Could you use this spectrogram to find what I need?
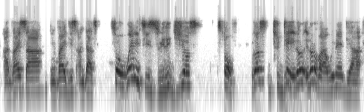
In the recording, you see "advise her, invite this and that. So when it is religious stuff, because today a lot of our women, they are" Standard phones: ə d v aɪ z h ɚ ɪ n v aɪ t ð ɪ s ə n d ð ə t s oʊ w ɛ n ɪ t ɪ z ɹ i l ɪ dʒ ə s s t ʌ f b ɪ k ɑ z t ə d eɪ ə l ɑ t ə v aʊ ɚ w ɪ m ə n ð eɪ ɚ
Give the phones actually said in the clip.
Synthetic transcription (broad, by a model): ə d v aɪ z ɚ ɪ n v aɪ t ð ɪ s ə n d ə t s oʊ w ɛ n ɪ t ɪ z ɹ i l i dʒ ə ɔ s t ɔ f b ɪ k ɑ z t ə d eɪ ə l ɑ t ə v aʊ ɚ w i m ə n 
